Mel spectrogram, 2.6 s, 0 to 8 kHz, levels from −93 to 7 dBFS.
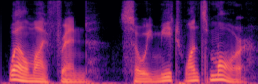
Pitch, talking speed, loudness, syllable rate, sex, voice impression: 105 Hz, 185 wpm, -18 LUFS, 3.5 syllables/s, male, masculine, adult-like, thick, tensed, powerful, slightly soft, slightly muffled, cool, intellectual, calm, friendly, reassuring, wild, slightly lively, kind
